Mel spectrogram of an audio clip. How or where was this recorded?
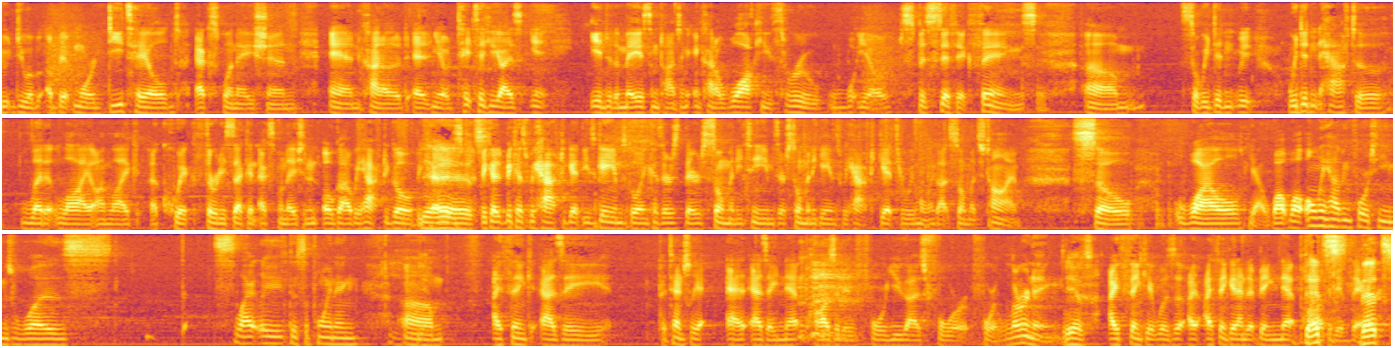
busy venue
